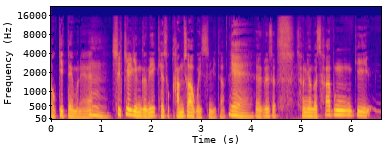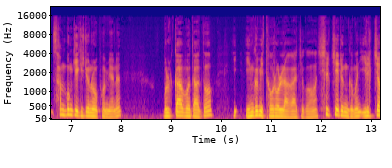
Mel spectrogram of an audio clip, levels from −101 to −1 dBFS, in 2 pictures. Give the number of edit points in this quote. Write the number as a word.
one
